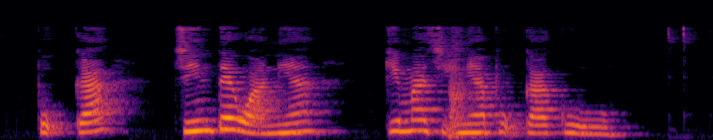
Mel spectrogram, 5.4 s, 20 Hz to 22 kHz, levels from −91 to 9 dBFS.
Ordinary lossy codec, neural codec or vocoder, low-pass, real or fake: MP3, 48 kbps; none; 9.9 kHz; real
